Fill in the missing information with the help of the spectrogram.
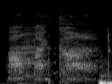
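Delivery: slow, soft, airy whisper; dismayed whisper. Real, not acted. Streamer hearing viewer lost family over coin, dismayed whisper.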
